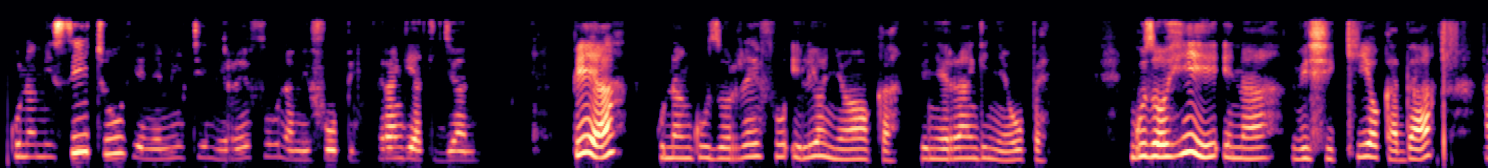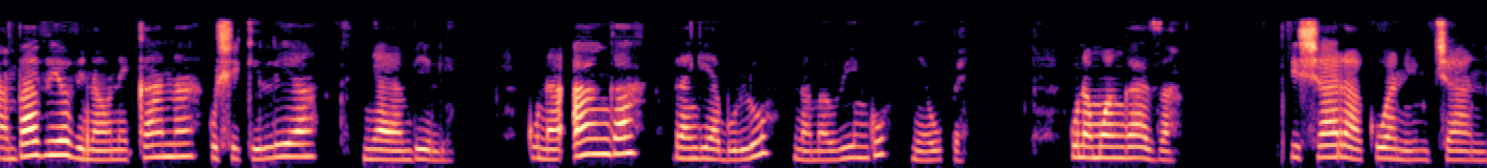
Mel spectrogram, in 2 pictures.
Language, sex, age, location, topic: Swahili, female, 25-35, Kisumu, education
